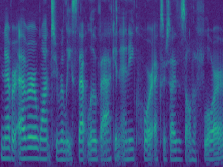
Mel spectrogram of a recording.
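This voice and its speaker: A woman talks at a moderate pace with fairly even intonation and a fairly low pitch. It is a normal speaking voice. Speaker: fitness instructor. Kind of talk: workout tutorial. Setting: home bedroom.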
